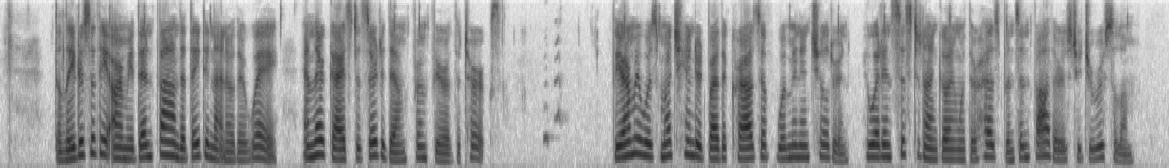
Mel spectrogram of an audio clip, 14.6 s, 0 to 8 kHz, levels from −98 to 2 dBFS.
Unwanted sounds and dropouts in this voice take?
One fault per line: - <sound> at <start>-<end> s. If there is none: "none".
- laugh at 6.8-7.1 s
